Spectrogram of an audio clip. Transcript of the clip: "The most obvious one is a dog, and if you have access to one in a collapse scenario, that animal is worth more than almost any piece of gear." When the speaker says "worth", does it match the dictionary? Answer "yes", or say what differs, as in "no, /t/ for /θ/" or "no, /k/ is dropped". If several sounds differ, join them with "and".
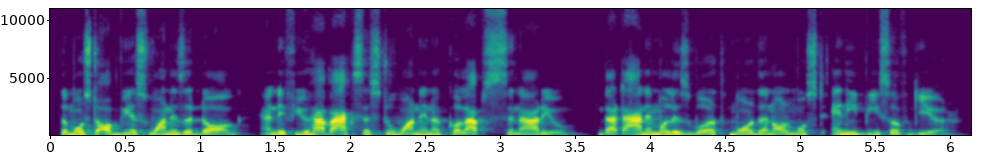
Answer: no, /t/ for /θ/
